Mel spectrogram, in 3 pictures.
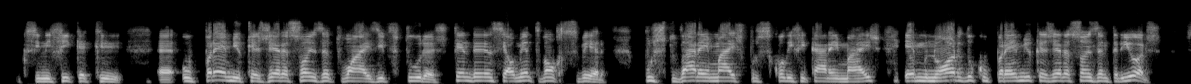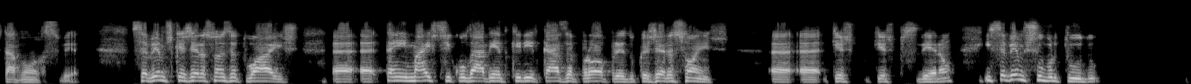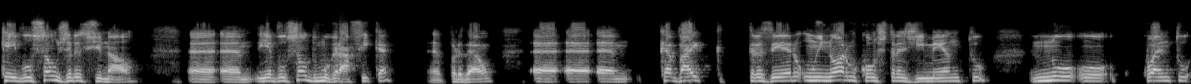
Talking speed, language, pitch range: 135 wpm, Portuguese, 150-190 Hz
